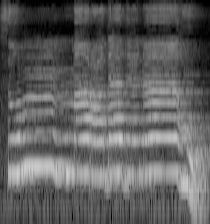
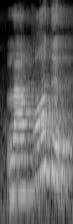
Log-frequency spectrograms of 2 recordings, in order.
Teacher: Nah, di situ ada huruf dal sukun, maka harus dibaca memantul. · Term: bacaan qalqalah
